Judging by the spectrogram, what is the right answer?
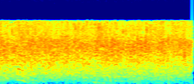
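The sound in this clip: Studio audience applause rolls in a loud, steady wash of clapping from a crowd at a panel comedy game, sustained evenly throughout with no voices breaking through.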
